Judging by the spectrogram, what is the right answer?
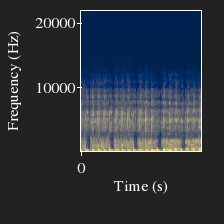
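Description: Electronic dance track played on a Pioneer DJ controller with a filter effect sweeping over it, a loud steady beat with pulsing bass thumps and a swirling, shifting upper tone.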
